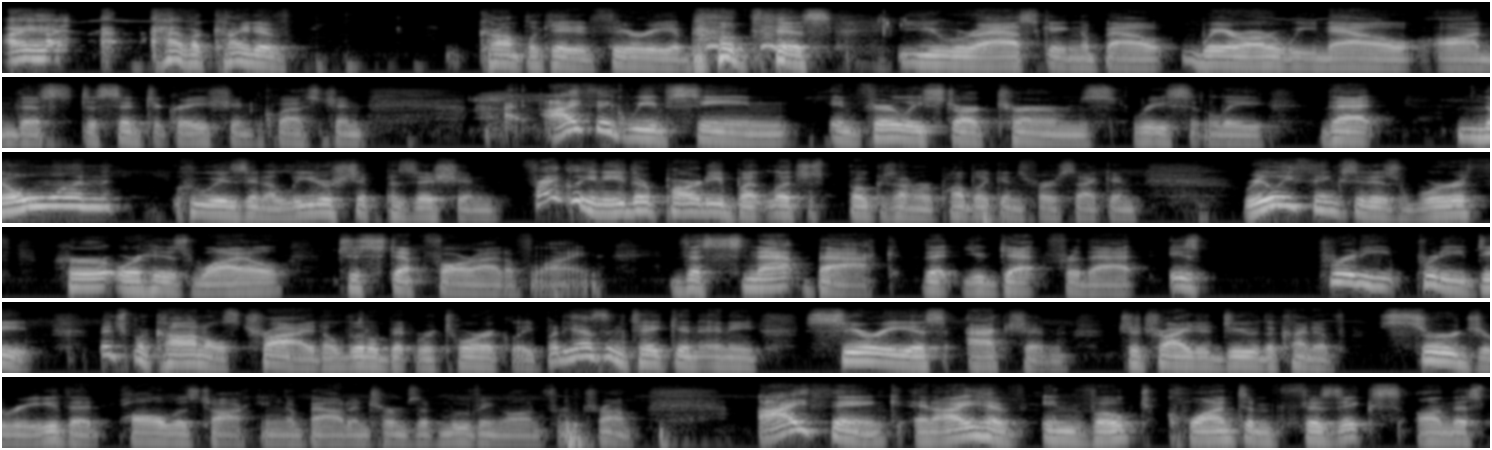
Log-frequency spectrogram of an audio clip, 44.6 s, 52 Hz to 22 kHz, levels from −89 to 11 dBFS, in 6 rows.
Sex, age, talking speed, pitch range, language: male, 40-59, 165 wpm, 95-135 Hz, English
